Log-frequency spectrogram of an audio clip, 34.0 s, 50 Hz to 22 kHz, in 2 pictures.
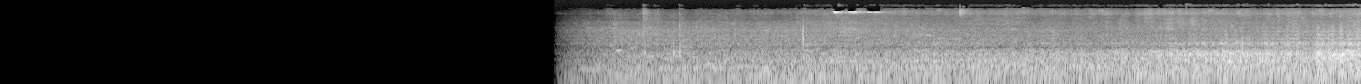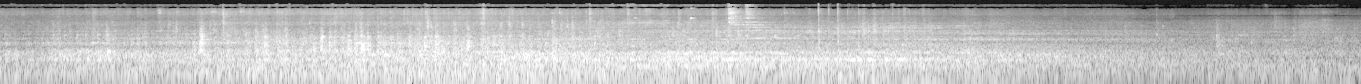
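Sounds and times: tram wheels rumbling: 7.1s - 34.0s
wheels knocking on rails: 15.7s - 28.9s.

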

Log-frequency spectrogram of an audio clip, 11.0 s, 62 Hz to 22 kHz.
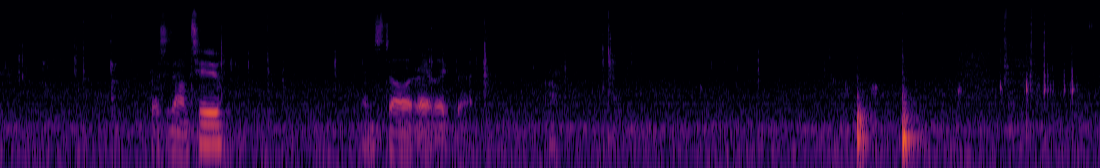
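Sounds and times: dull thumps: 8.6s - 9.3s.

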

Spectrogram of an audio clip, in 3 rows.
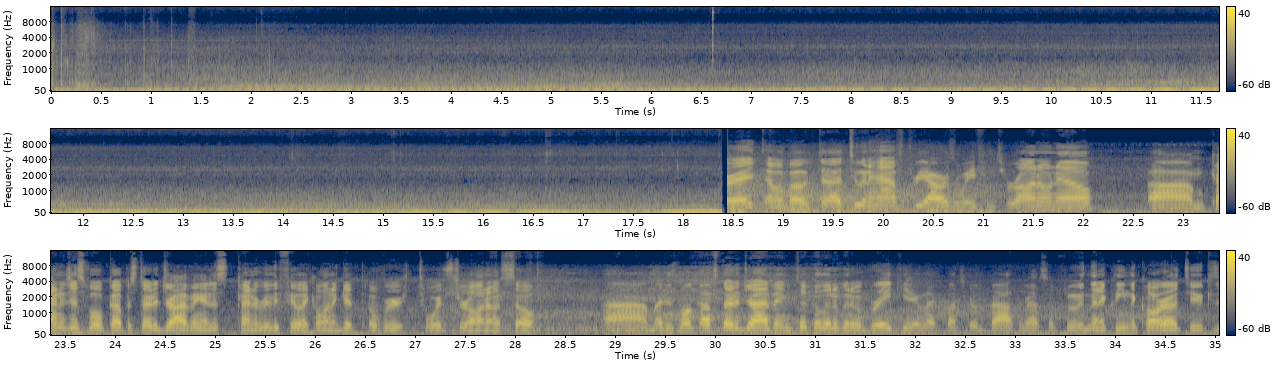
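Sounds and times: car engine and road rumble: 0.0s - 35.0s.

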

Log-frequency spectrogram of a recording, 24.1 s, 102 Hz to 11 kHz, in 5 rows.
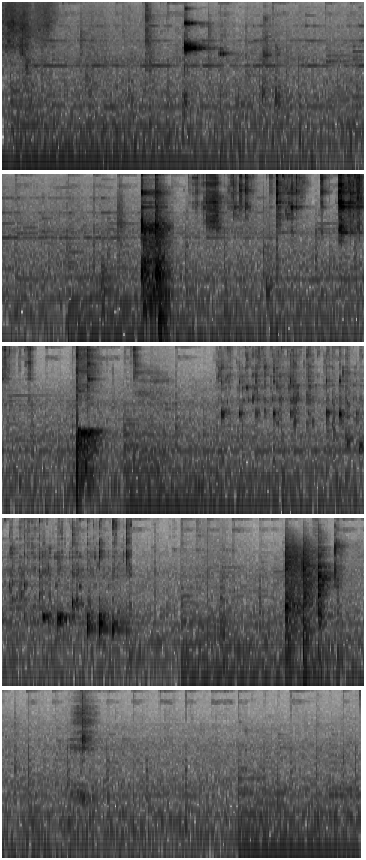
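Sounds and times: bottle clinking on glass: 6.1s - 11.1s
wine glugging into glass: 10.6s - 11.1s, 12.5s - 16.2s.

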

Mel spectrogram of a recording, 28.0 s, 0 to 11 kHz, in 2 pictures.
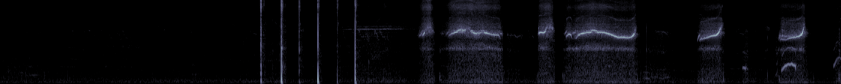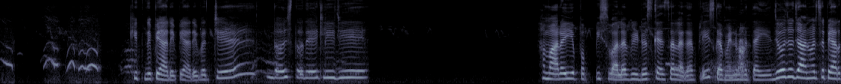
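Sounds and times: quick sharp clicks: 4.3s - 6.1s
person whistling short notes: 7.0s - 10.7s.

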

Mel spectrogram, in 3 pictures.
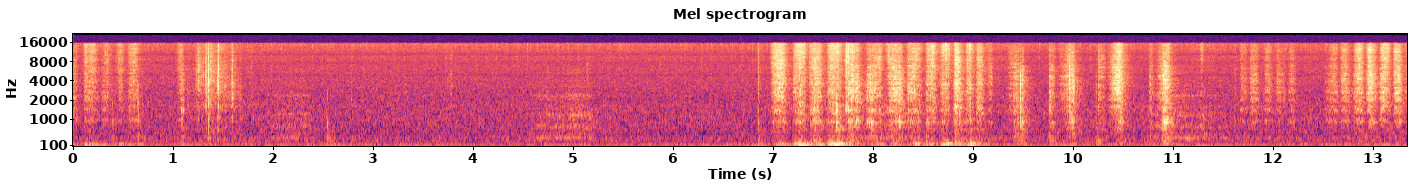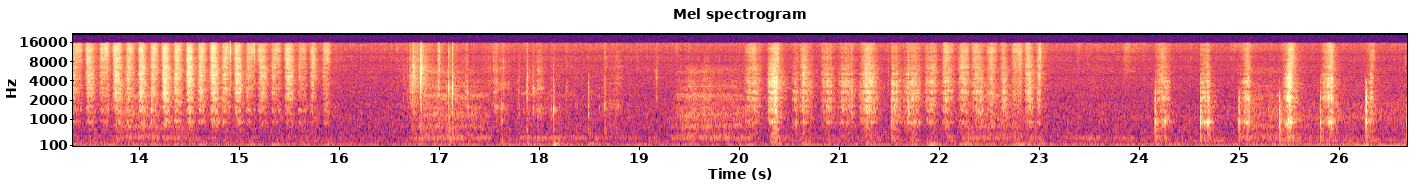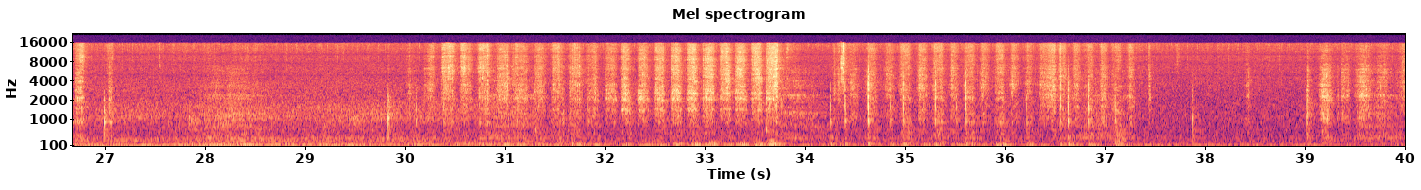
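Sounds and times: pastel scratching on paper: 7.0s - 11.0s, 11.6s - 16.0s, 20.0s - 23.1s, 30.1s - 37.4s.

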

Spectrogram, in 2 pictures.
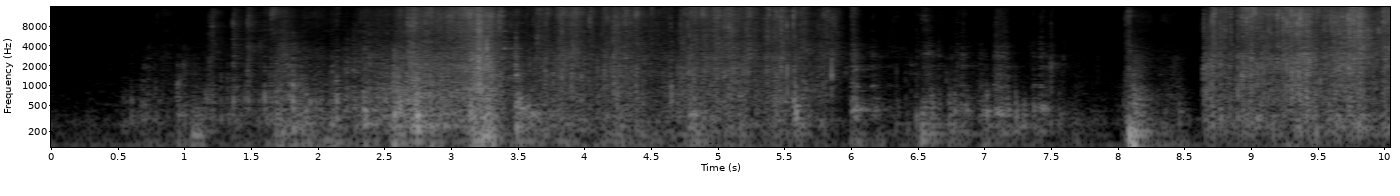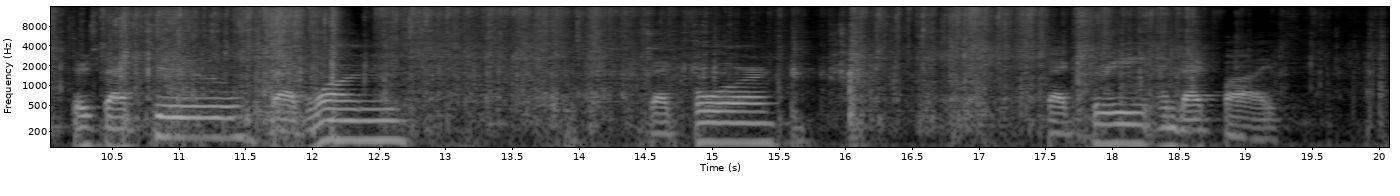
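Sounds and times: plastic bags and cardboard rustling: 0.6s - 20.0s.

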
